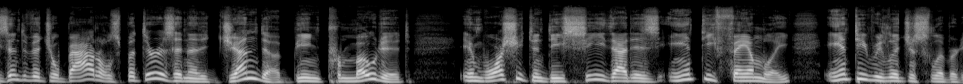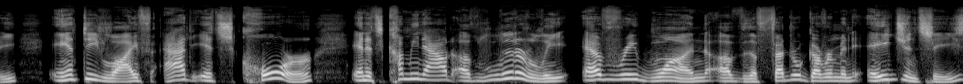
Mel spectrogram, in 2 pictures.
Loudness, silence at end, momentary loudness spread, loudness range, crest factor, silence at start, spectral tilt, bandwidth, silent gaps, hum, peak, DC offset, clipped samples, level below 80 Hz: -16 LUFS; 0 s; 7 LU; 2 LU; 16 dB; 0 s; -4 dB/octave; 17 kHz; none; none; -2 dBFS; under 0.1%; under 0.1%; -62 dBFS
